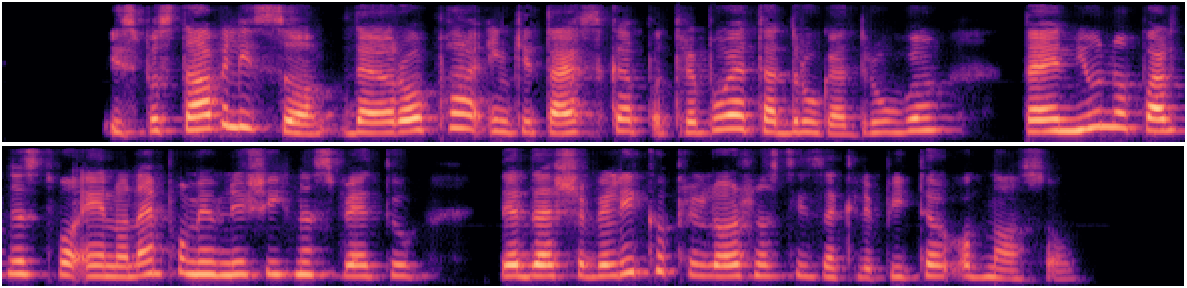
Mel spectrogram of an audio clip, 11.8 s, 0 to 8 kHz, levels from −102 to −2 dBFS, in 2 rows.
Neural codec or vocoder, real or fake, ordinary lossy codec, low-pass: codec, 16 kHz, 4 kbps, X-Codec, HuBERT features, trained on LibriSpeech; fake; AAC, 48 kbps; 7.2 kHz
